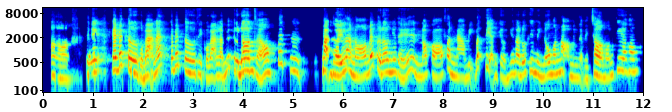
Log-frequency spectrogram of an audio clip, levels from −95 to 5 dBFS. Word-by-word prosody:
Ờ, 235 - -2 0.6
thế 275 +4 0 0.2
cái 320 - +8
bếp 410 - +5
từ 285 -5 +7
của 200 - -2
bạn 240 +3 +2
ấy, 355 +6 +3 0.2
cái 315 - -2
bếp 410 +4 0
từ 275 -3 +1
thì 245 - -6
của 200 -3 -7
bạn 210 +2 -2
là 220 - -2
bếp 340 +10 -7
từ 280 - -1
đơn, 310 +2 +6
phải - - -1
không? 270 +2 +3
Bếp, 460 0 -4
ừm, 305 -3 -6 0.5
bạn 310 -4 +7
thấy 235 0 +7
là 325 +2 +2
nó 220 -1 0
bếp 350 +7 +5
từ 260 - 0
đơn 280 +1 +1
như 285 0 -3
thế 245 0 -5
thì 245 - -7
nó 230 +2 -5
có 230 -1 0
phần 250 -10 0
nào 210 -2 -6
bị 220 +2 -13
bất 360 - +1
tiện, - - -5
kiểu 210 -4 -11
như 220 +7 -10
là, 255 -2 -1
đôi 245 +2 -2
khi 295 - -7
mình 245 -5 -5
nấu 230 +3 0
món 255 +1 -3
nọ 295 - -2
mình 210 -2 -9
lại - - -13
phải 190 - -13
chờ 230 -2 +4
món 205 +4 -7
kia 310 -2 -3
không? 290 -1 -2
255 Hz, 275 wpm, -22 LUFS, 225-295 Hz, 0.6 s, cái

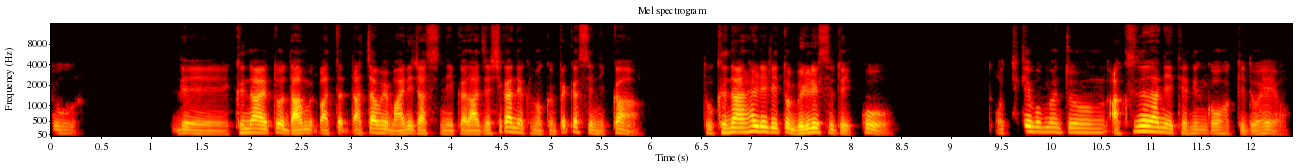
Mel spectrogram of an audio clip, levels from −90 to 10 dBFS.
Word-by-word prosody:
또 110 -3 -9 0.9
네. 95 -5 -4
그날 130 -1 +2
또 - - +1
남 110 +3 +3
낮 - - -1 0.2
낮잠을 125 -4 +2
많이 95 +5 0
잤으니까 100 -3 -3
낮에 95 +3 +1
시간을 145 +4 +1
그만큼 100 -2 -9
뺏겼으니까 90 -1 -3 0.6
또 115 - -7
그날 145 +2 +4
할 175 0 +6
일이 150 -3 +3
또 145 - +2
밀릴 120 +7 +4
수도 120 -7 -6
있고 75 -4 -3 1.0
어떻게 115 +9 -2
보면 150 -2 -2
좀 135 -2 -3
악순환이 160 -7 +2
되는 110 0 -7
것 105 -1 -3
같기도 95 +1 -7
해요. 110 -10 -4
115 Hz, 290 characters per minute, -24 LUFS, 100-140 Hz, 1.0 s, 할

